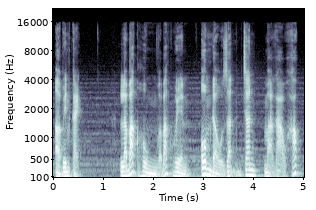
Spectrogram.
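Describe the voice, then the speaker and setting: A man's voice: deep voice, sing-song, a little slow. A man narrating a first-person horror story in a dramatic, tense way. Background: faint music.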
